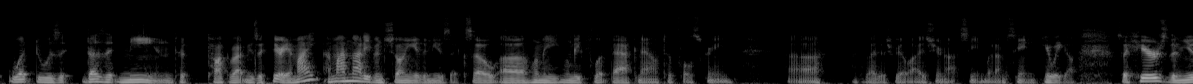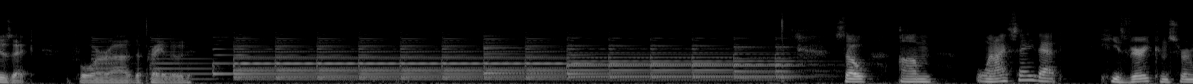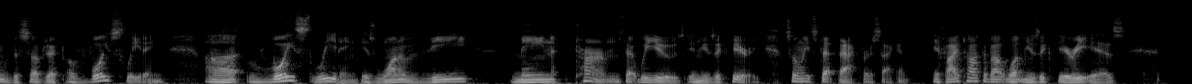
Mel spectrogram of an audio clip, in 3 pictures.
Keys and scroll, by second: 9.3 alt+Tab, 13.2 space, 19.6 space.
